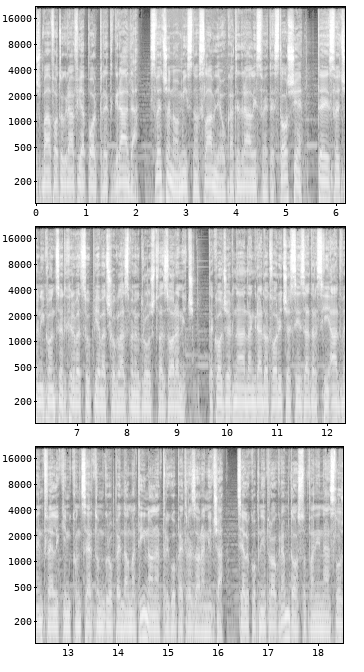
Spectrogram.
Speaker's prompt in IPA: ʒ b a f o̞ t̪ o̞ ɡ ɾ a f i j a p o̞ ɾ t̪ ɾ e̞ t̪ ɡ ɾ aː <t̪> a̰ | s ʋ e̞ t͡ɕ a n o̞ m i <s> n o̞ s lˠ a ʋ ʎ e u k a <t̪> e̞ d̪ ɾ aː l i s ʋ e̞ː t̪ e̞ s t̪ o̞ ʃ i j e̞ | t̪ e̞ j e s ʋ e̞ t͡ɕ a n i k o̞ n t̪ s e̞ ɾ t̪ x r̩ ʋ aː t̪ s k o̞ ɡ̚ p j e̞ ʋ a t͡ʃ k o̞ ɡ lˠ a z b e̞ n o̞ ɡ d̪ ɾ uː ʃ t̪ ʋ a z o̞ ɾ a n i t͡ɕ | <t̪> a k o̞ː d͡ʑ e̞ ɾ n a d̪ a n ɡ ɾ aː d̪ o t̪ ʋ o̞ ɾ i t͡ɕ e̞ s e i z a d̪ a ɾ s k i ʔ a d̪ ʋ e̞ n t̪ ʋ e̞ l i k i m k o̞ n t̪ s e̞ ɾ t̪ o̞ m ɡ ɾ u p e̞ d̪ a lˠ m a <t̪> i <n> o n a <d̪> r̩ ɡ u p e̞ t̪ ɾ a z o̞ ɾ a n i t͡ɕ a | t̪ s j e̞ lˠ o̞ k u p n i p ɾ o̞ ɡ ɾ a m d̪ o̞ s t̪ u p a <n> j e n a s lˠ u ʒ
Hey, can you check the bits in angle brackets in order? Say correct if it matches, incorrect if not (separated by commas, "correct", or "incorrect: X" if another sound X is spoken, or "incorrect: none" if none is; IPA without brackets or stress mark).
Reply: incorrect: d̪, correct, correct, correct, correct, correct, incorrect: t̪, correct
